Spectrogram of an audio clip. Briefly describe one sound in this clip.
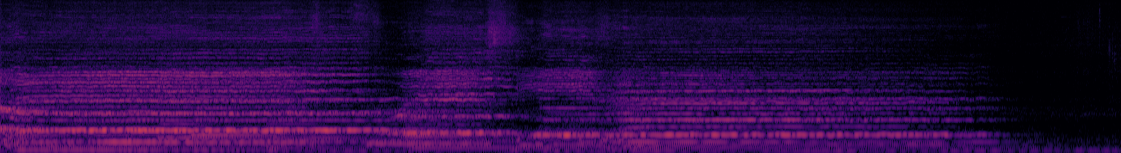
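A small choir of women sings together in a reverberant hall.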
